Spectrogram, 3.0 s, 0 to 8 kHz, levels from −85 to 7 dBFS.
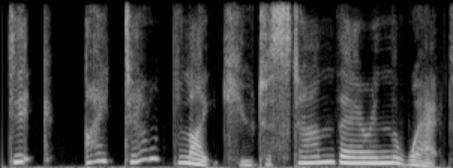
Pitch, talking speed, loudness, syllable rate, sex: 275 Hz, 220 wpm, -18 LUFS, 4.4 syllables/s, female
